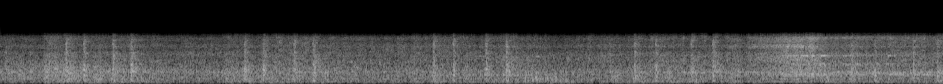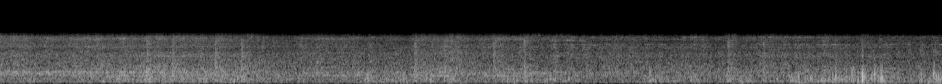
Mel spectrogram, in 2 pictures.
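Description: A KiwiRail train's wagons rolling past, wheels clattering over the rail joints in a steady run of clicks, briefly louder about eight seconds in.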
